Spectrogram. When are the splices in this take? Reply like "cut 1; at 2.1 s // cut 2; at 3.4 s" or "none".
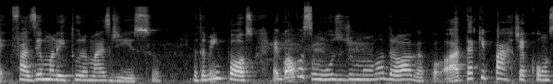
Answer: cut 1; at 1.1 s // cut 2; at 3.1 s // cut 3; at 3.7 s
